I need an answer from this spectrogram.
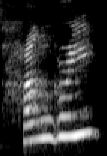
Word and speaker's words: hungry: So put your hand, your breath needs to come out. It needs to be a bit warm. I know it sounds weird, but practice it with us.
